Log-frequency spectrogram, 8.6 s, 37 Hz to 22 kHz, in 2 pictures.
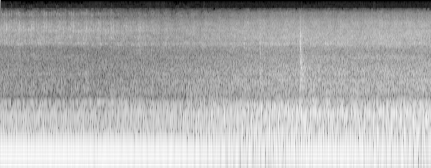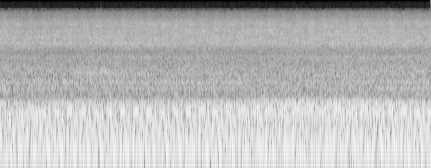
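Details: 2020 Shelby GT500 Mustang V8 after a Whipple 3.8 supercharger install, idling while warming toward operating temperature: deep, even rumble with a steady beat and no knocks, ticks or squeals. Normal, smooth idle.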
